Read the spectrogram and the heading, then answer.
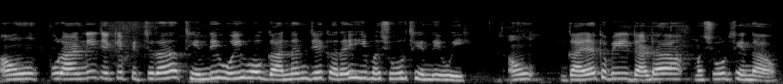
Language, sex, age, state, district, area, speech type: Sindhi, female, 30-45, Delhi, South Delhi, urban, spontaneous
